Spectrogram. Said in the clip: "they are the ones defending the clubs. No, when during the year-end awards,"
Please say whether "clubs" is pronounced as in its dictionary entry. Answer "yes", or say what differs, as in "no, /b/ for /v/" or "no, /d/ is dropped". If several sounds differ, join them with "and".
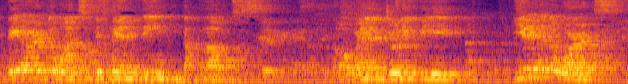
no, /s/ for /z/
